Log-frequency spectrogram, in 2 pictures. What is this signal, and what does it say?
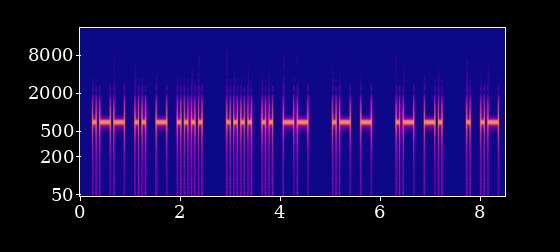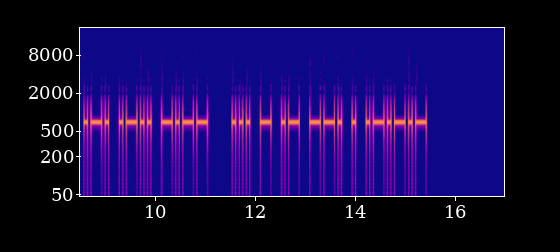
Morse code, heard as a keyed tone, about 17 wpm, 700 Hz. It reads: WITH HIM AT AN EARLY STAGE.
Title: Sentences from Top 1200 Words 17wpm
